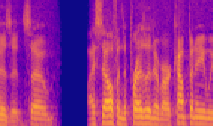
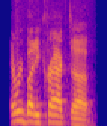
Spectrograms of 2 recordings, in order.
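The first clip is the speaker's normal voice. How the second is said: ordinary delivery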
